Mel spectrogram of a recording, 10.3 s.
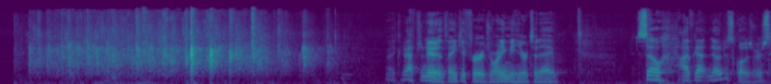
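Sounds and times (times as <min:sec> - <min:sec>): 
audience applause at a PAINWeek pain-management conference session: 0:00.2 - 0:04.5
speech: 0:05.3 - 0:07.5, 0:08.5 - 0:10.2.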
